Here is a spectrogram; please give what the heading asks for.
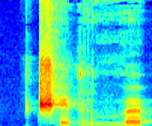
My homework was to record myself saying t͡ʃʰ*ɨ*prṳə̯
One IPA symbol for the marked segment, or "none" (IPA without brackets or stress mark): e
